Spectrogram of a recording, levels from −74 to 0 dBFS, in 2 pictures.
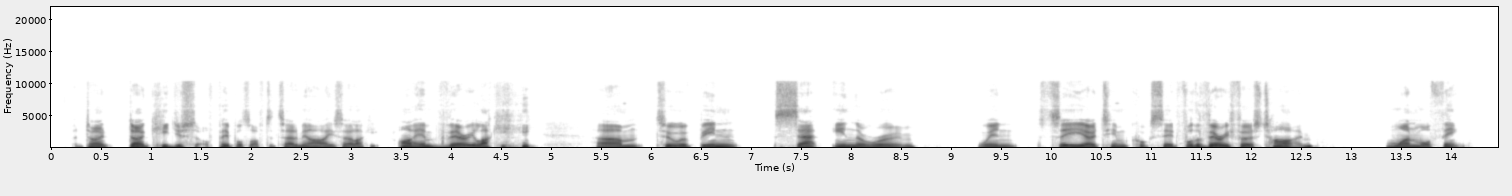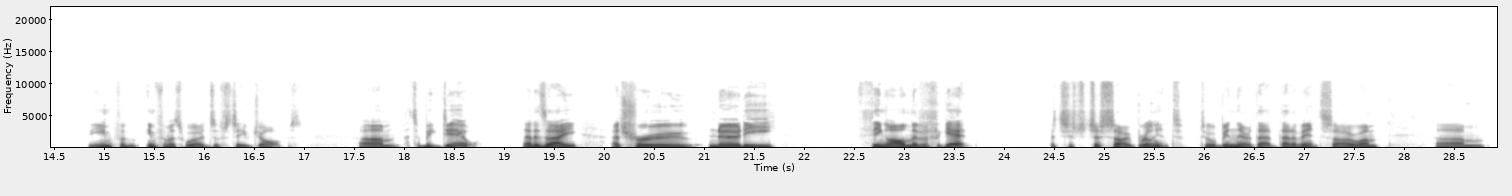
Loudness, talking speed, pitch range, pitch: -26 LUFS, 160 wpm, 145-190 Hz, 165 Hz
